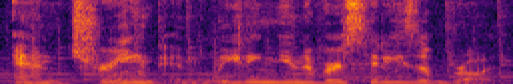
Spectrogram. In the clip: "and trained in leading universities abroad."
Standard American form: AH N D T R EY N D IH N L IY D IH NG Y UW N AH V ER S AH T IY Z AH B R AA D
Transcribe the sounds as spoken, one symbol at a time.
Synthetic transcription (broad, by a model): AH N T R EY N D IH N L IY D IH NG Y UW N AH V ER S AH T IY Z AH B R AA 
